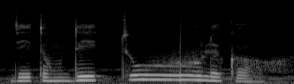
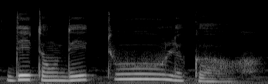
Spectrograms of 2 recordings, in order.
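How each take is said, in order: Both takes have the same delivery.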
